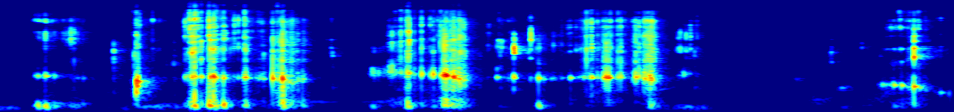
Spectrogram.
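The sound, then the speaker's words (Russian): Someone bites and chews a fresh cucumber, making loud, crisp crunches in several clustered bursts with short pauses between bites. After a quiet stretch comes one last crunch, with no voices. “Огурец. Это какой-то овощ хрустящий.”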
